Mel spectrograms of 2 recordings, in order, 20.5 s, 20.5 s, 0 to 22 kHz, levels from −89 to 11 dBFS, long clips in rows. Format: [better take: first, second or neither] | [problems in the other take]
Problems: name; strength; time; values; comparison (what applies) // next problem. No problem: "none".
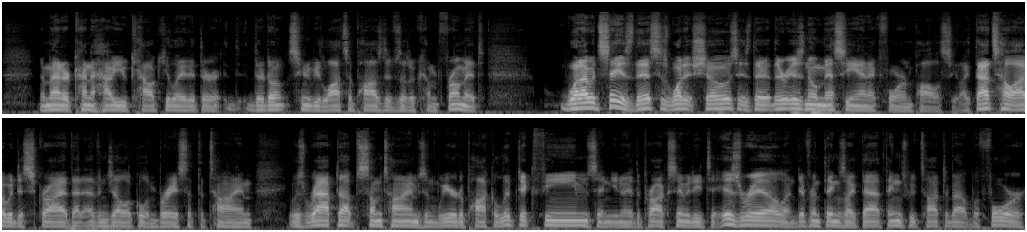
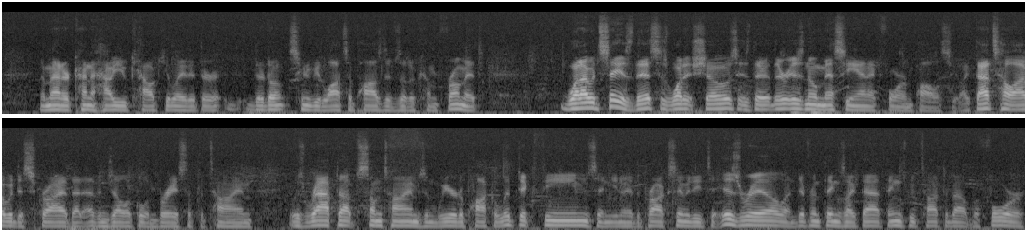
first | hiss; noticeable; throughout; 20 dB below the speech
